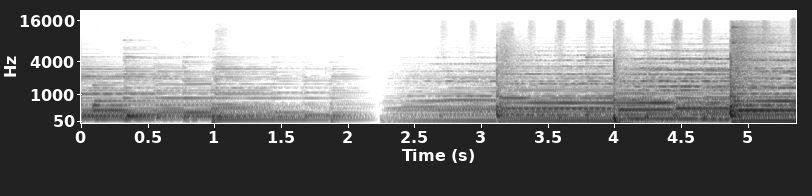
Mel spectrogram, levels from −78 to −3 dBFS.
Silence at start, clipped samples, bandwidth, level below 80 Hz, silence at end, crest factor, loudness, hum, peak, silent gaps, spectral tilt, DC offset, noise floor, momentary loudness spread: 0 s; under 0.1%; 17 kHz; -34 dBFS; 0 s; 18 dB; -24 LUFS; none; -6 dBFS; none; -6 dB/octave; under 0.1%; -46 dBFS; 20 LU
